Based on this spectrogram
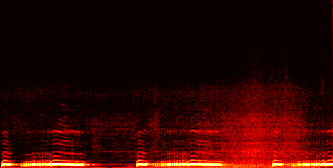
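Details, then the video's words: Barbary dove cooing in the evening, a call played as a lure to prompt reluctant doves to coo: a short rising note then a long rolling, purring coo, repeated about every two and a half seconds, with a brief hiss midway. "Suara burung puter senja hari pemikat burung puter malas bunyi"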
